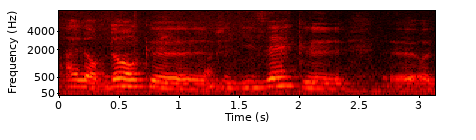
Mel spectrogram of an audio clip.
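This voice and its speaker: A woman's dark, mellow, somewhat breathy voice carries audible room echo. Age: 80s+. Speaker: audience member. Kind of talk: Q&A discussion. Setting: public lecture hall with audience.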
